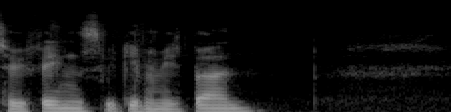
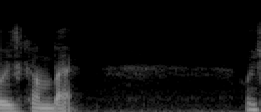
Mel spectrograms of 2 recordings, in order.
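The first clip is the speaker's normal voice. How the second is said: usual speaking voice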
